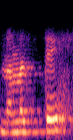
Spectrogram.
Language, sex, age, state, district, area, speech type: Hindi, female, 30-45, Rajasthan, Jodhpur, urban, conversation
